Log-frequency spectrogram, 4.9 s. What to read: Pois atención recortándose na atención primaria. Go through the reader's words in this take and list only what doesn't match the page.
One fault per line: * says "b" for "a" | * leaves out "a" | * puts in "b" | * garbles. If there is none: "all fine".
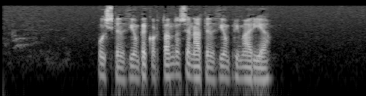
all fine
